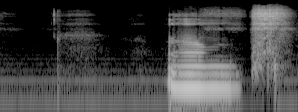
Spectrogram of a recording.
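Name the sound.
person yawning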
